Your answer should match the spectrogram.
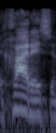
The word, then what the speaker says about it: Ares: No, porque está el caso emblemático de estos cinco chicos de Ares, Jares en realidad, Ares. Se escribe, entiendo que se pronuncia Jares, que fueron condenados a 15 años.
